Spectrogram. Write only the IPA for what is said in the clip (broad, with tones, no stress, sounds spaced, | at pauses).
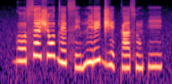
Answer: ɡ ɔ˧ s a˦ ʃ ɔ˦ d ɛ̃˧ s i˨ m ĩ˧ ɾ e˦ d͡ʒ e˦˨ k a˧ s ũ˧ k i˦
